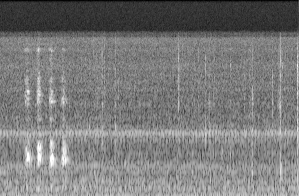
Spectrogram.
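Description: Chickens in the video game One Life give three quick, soft clucks near the start, faint over a steady background hum, followed by occasional light clicks and no talk.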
